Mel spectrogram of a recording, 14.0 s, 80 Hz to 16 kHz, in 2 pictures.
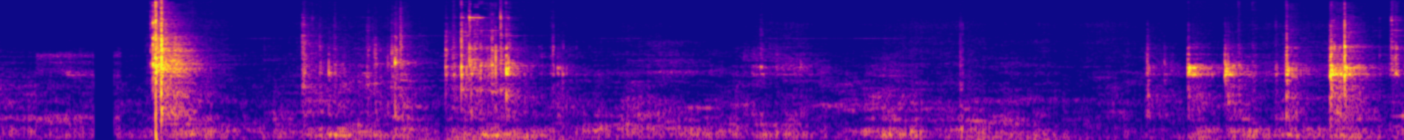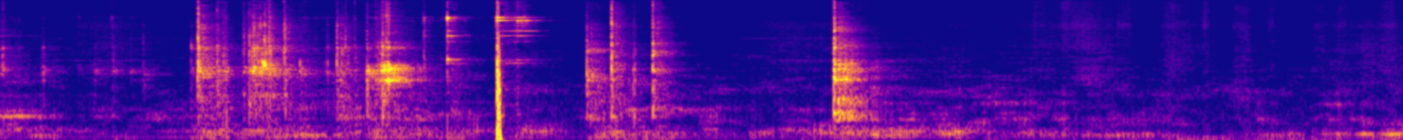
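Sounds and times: padlocks and keys clinking: 0:08.2 - 0:09.7.

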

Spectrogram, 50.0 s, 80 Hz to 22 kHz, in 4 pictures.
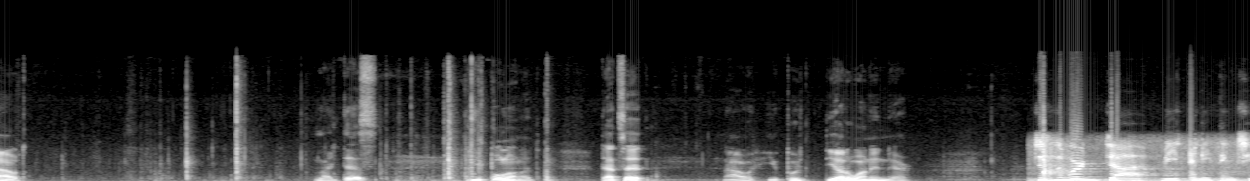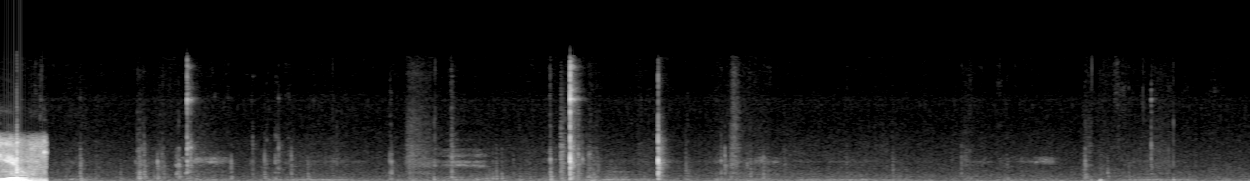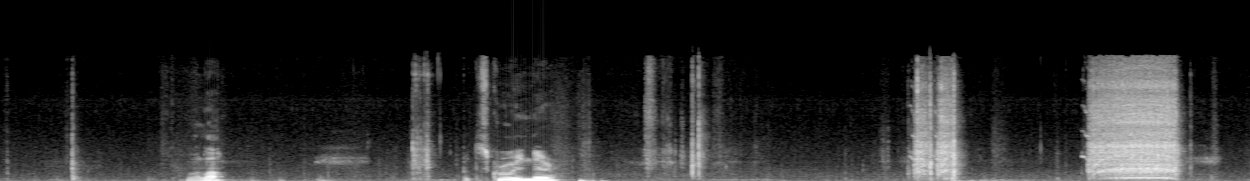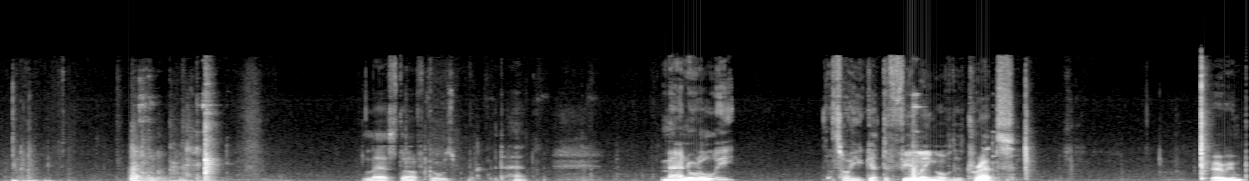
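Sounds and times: cordless drill motor spinning: 0:34.1 - 0:34.7, 0:35.9 - 0:37.0.

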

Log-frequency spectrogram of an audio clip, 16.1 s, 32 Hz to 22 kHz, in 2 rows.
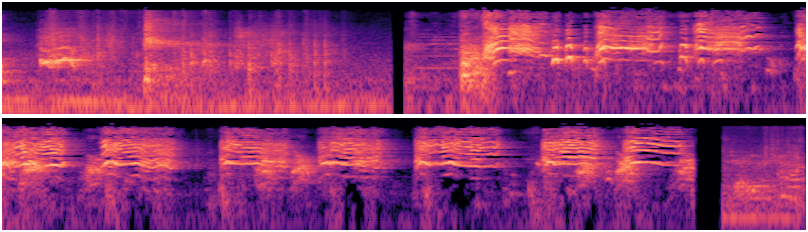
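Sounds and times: puppy barking and crying: 0:04.5 - 0:15.0.

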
